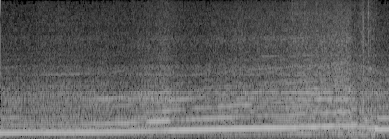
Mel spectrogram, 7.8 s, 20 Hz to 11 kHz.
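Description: Lotus Exige 420 Final Edition's supercharged 3.5-litre V6 pulling hard under full acceleration, heard from inside the cabin, its revs climbing steadily for about seven seconds, then dipping near the end at a gear change.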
